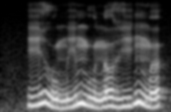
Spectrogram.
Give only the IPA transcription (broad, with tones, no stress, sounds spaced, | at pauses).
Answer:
i˨˥ ɦ u˩ m i˨˥ m u˩ n ɤ˧˩ ɣ i˨˥ ŋ͡m ə˨˥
